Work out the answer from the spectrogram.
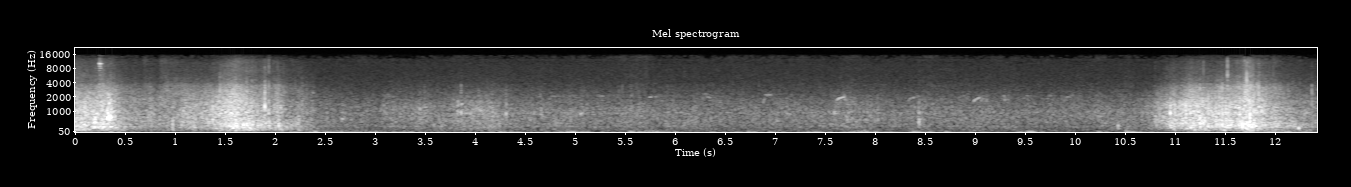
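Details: Two separate groups of francolins alarm calling in the block to the east, at sunset on 21 May 2024 at Rietspruit Game Reserve, Lowveld, South Africa: harsh, grating cackling bursts at start and end, quieter distant calls between.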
